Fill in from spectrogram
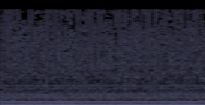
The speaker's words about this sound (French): Je ne vous entends pas. J'entends seulement les quoi là? Ventilo.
